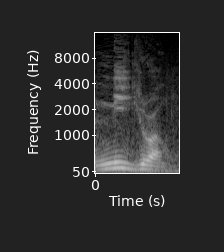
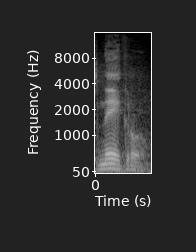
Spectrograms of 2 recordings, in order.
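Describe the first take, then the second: First: "negro" with a long ee, NEE-gro; English pronunciation. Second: "negro" with a short e, NEG-ro; original non-English pronunciation. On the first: Teacher showing how English changes the word, long-ee negro. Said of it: "but it's not English". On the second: Teacher correcting the English version, short-e negro. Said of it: "It's not negro". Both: Shown as a demonstration.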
